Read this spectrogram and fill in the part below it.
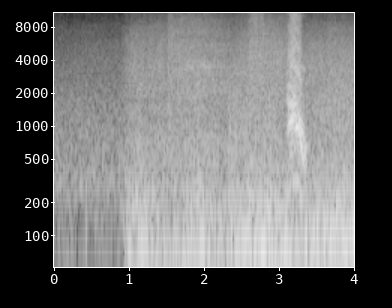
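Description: Flames burst and roar loudly.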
